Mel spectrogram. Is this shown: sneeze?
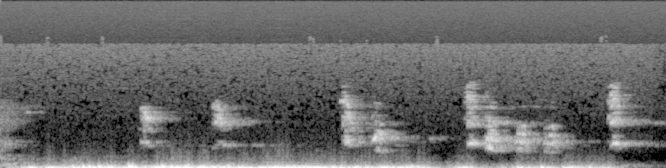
no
